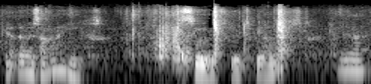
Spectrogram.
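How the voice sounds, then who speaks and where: A gentle, unhurried ASMR performer speaking softly and slipping into whispers while role-playing an eye examiner. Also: mid-range voice. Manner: gentle, unhurried, soothing instructions. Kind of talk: ASMR role-play, soft-spoken with whispers. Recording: clear background noise.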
